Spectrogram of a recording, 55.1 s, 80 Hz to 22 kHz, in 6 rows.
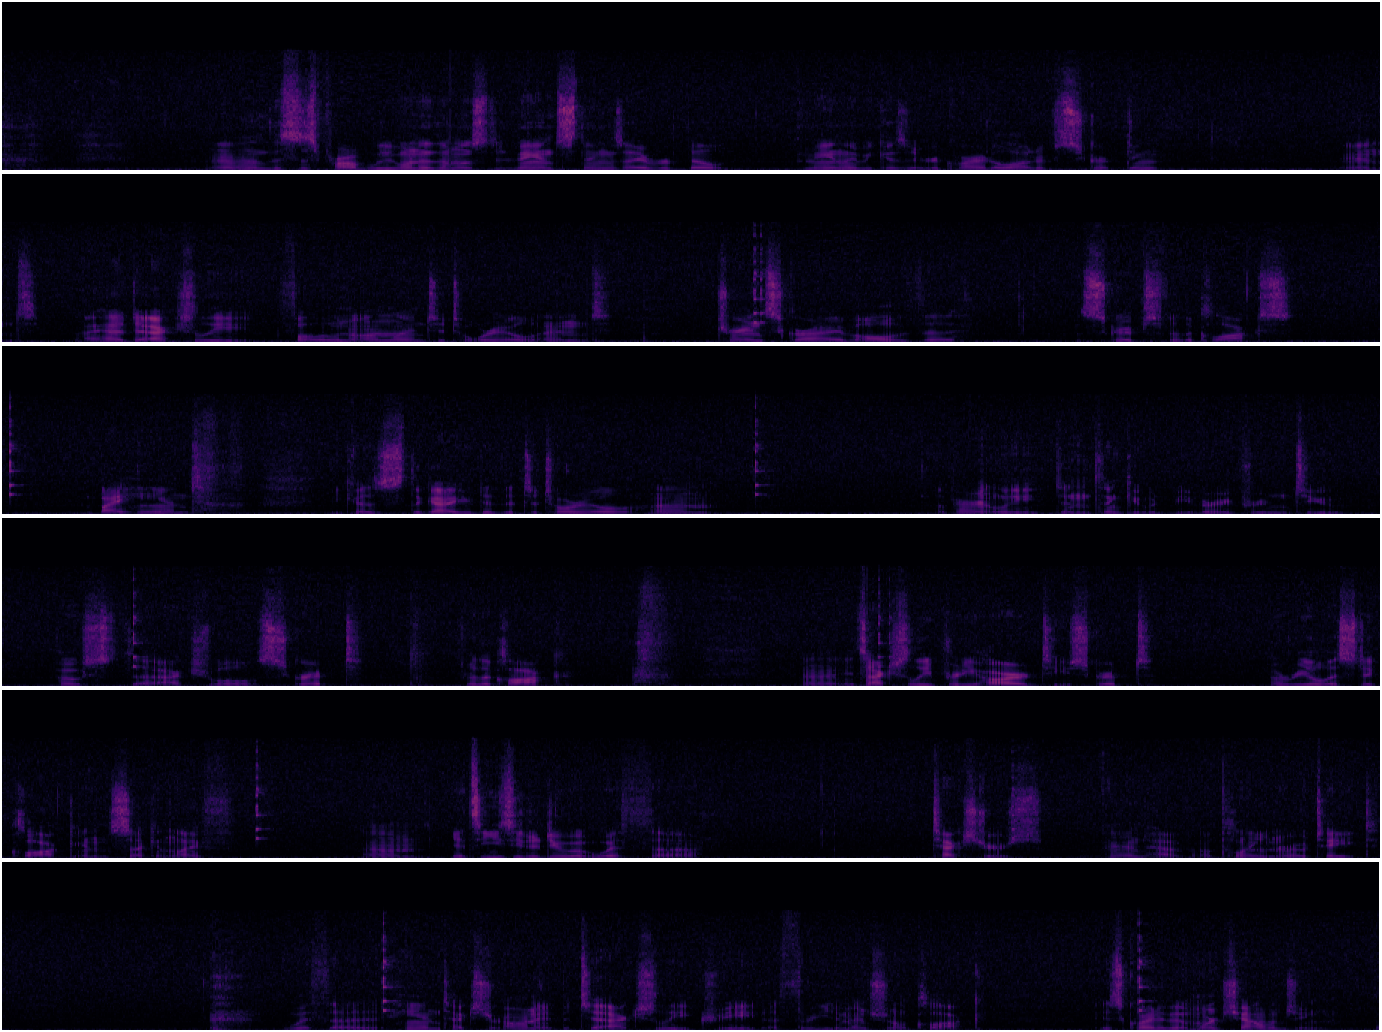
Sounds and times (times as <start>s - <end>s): Speech: 1.4s - 7.8s, 8.9s - 13.3s, 14.0s - 15.6s, 16.4s - 17.8s, 18.9s - 19.9s, 20.6s - 23.2s, 24.6s - 30.0s, 30.6s - 31.4s, 32.9s - 35.3s, 36.0s - 38.3s, 39.2s - 41.4s, 42.9s - 46.0s, 47.8s - 52.5s, 53.2s - 55.1s.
